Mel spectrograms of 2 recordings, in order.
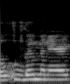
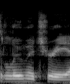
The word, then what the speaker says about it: Lumetri: easy i do the luminary color am i saying that right luminary lumetri lumetri lumetri i think it's luma tree i i said it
